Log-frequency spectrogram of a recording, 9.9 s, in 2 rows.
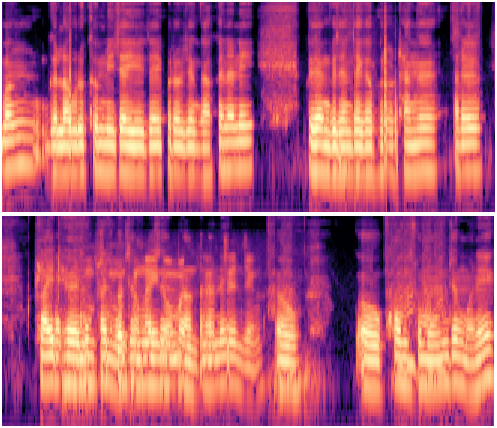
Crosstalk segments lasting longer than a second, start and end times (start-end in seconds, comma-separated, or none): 5.4-7.2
